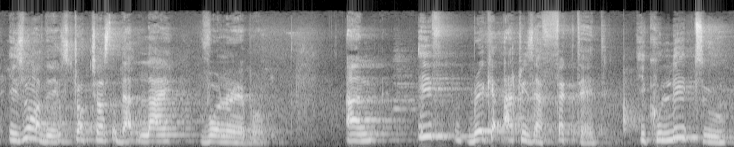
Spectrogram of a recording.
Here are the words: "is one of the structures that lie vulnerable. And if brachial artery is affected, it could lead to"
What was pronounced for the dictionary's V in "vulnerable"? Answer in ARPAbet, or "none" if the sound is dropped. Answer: V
